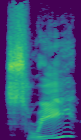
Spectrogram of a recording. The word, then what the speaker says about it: Sri: But this is in Sri. Am I saying that right? S-R-I? – Sure.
